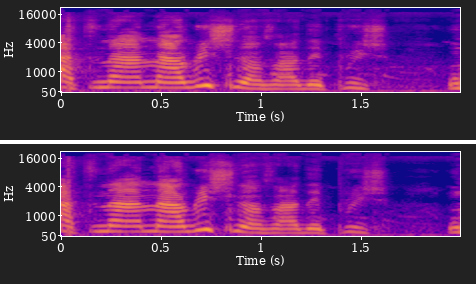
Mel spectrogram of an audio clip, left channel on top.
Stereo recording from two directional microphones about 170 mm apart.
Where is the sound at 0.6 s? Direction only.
30° right (ahead or behind).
